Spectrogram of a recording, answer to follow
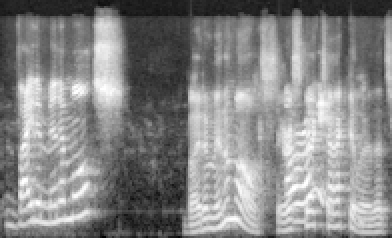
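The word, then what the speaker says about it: Vitaminamulch: a short film that I always have trouble pronouncing, Vitaminimulch. Vitaminimulch, Air Spectacular, that's right.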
